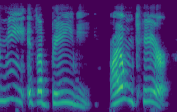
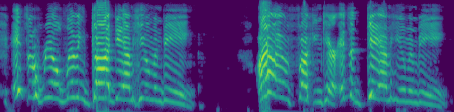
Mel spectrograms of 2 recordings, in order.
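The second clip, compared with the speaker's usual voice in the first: shouting through tears, much higher and louder; crying shout; 5 semitones higher, 10 dB louder than usual. Real, not acted. Grieving mother screaming at a commenter, sobbing.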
